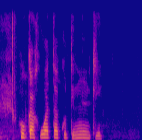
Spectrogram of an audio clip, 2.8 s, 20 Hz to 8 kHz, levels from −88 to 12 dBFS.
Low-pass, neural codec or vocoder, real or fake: 7.2 kHz; vocoder, 22.05 kHz, 80 mel bands, WaveNeXt; fake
